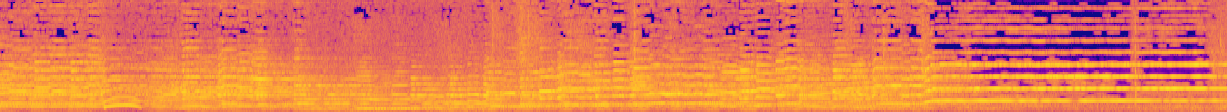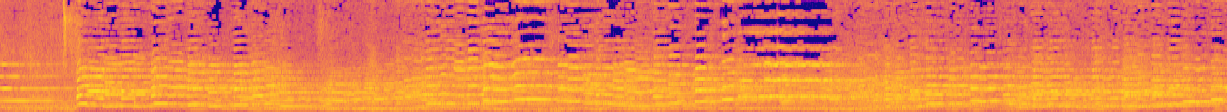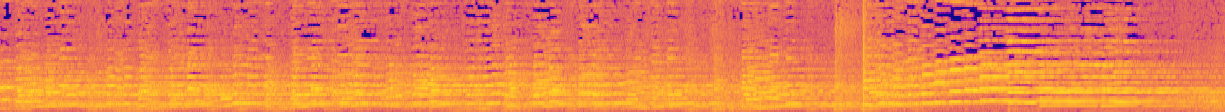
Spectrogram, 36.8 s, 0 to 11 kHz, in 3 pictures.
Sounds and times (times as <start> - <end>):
Clarinet: 0.0 - 36.7.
